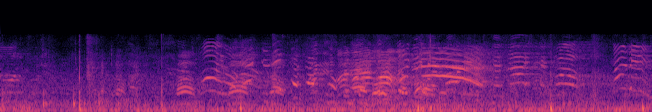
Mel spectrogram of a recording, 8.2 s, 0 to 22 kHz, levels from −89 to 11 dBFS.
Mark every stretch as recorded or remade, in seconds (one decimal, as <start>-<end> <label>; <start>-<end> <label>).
0.0-4.0 recorded; 4.0-5.1 remade; 5.1-8.2 recorded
